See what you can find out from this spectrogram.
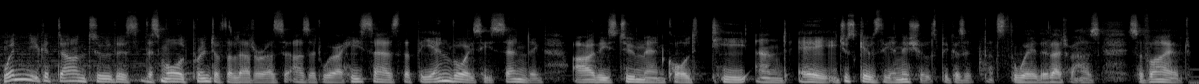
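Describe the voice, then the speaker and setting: Lively, low-voiced male historian. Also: moderate pace, hardly any pauses. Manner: animated, explanatory, thinking aloud. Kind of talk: documentary interview.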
